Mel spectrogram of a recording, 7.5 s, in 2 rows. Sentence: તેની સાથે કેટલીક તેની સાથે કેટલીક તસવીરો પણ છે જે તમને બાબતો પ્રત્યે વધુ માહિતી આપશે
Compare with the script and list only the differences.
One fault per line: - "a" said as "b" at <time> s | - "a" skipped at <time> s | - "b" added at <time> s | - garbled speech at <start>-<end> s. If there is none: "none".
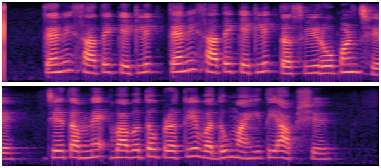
none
